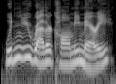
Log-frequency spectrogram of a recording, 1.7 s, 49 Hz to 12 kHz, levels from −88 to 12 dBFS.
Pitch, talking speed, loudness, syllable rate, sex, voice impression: 210 Hz, 205 wpm, -16 LUFS, 5.0 syllables/s, female, very feminine, slightly gender-neutral, very adult-like, middle-aged, very thin, very tensed, very powerful, very bright, very hard, very clear, fluent, nasal, slightly cool, intellectual, very refreshing, sincere, calm, reassuring, very unique, slightly elegant, very wild, very lively, very strict, intense, very sharp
